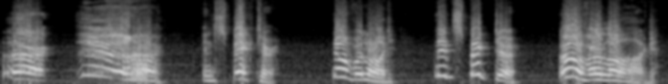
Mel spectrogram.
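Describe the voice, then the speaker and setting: Shrill pompous undead gentleman inspector. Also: huge pitch swings, slow, soft background music, heavily acted. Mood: flustered. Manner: pompous, theatrical declaiming. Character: flamboyant undead gentleman inspector, confused and grandiose.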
